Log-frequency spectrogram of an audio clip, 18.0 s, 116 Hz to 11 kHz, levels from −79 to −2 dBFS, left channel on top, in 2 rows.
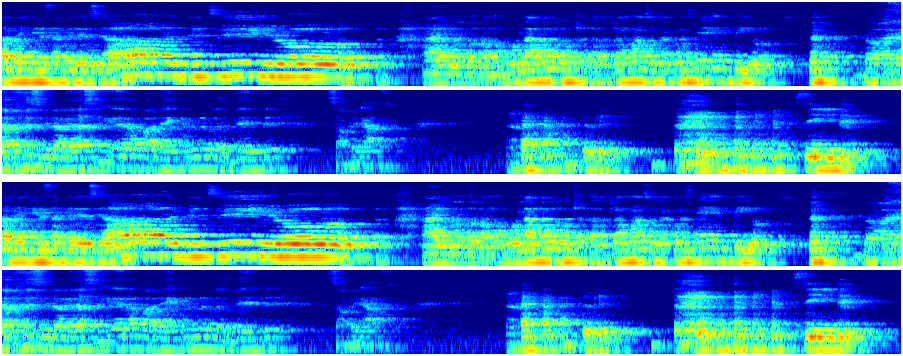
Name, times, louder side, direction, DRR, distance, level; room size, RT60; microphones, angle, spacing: voice 1, 0.0-3.5 3.9-7.6 8.1-8.4 8.6-8.7 14.0-15.0 15.7-17.4, right 2 dB, 65° right, -6 dB, 0.7 m, -28 dB
voice 2, 8.6-12.0 12.3-13.3, left 1 dB, 5° left, -6 dB, 0.6 m, -38 dB
3.8 x 2.9 x 2.7 m, 1.2 s
head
